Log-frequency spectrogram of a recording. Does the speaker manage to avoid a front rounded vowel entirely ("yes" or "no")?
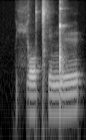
no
